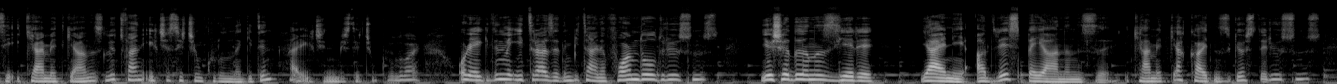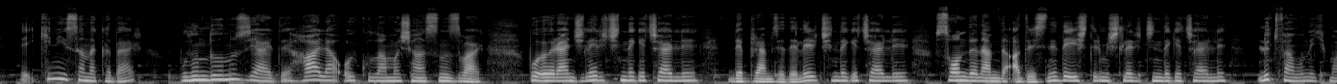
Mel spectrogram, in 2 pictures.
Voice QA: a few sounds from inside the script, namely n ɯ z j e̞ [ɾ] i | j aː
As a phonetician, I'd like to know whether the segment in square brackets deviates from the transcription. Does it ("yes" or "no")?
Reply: no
